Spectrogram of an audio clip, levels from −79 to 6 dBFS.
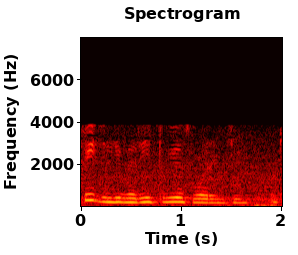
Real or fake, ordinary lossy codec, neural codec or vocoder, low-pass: real; AAC, 16 kbps; none; 7.2 kHz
